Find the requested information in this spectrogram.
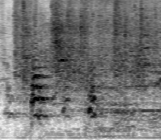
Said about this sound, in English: A monkey and then a dog in separate cages go nuts.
